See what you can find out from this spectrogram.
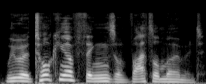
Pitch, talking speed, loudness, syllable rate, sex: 140 Hz, 230 wpm, -16 LUFS, 6.2 syllables/s, male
